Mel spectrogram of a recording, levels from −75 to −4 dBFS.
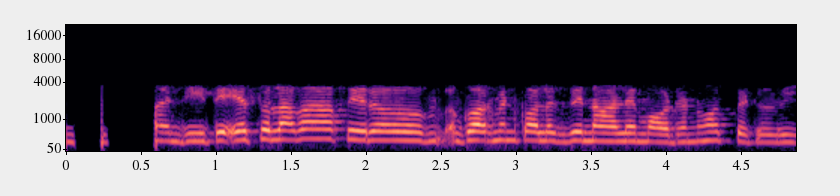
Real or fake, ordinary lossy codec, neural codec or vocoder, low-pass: fake; Opus, 64 kbps; codec, 16 kHz, 16 kbps, FreqCodec, larger model; 3.6 kHz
